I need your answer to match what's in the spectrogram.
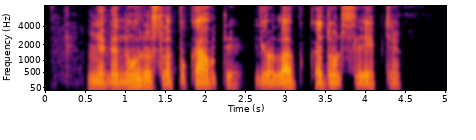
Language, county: Lithuanian, Kaunas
